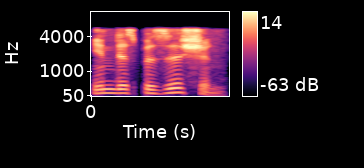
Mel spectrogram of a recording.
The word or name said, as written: indisposition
